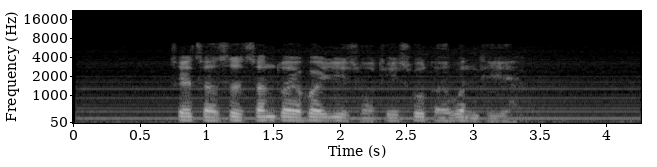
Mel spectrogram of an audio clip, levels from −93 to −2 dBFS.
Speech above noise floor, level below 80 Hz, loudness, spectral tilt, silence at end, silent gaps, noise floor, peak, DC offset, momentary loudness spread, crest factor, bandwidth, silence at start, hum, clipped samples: 20 dB; -66 dBFS; -39 LUFS; -6.5 dB/octave; 0 s; none; -58 dBFS; -22 dBFS; under 0.1%; 24 LU; 18 dB; 7.2 kHz; 0.05 s; 60 Hz at -55 dBFS; under 0.1%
